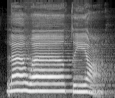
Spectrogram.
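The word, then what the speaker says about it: لواقع: Lawaqi'. Nah ini qaf kasrah kemudian ke ain, jangan ki tapi qi'. Qafnya tebal, masukin ke ain ke tenggorokan tengah.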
